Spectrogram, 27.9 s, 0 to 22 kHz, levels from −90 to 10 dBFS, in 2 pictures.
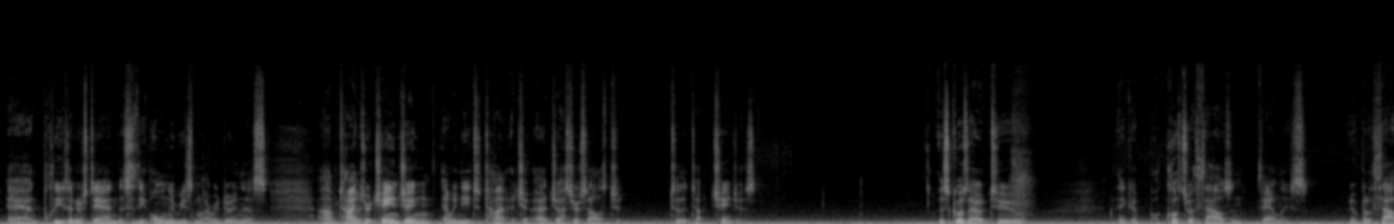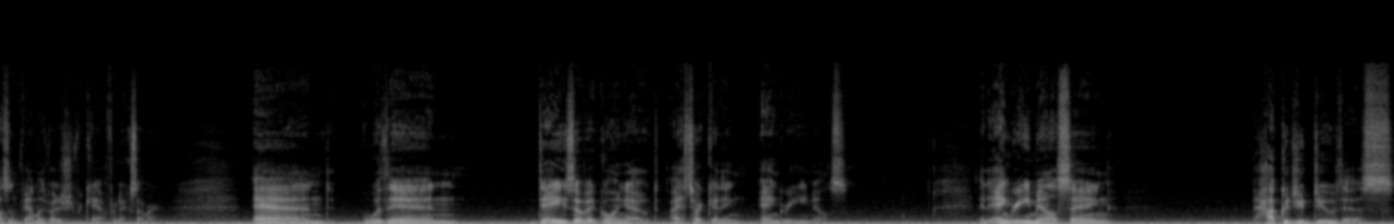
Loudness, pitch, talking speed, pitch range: -35 LUFS, 85 Hz, 155 wpm, 75-95 Hz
